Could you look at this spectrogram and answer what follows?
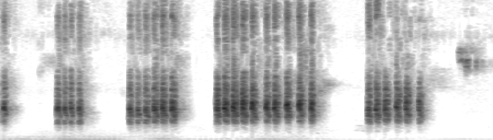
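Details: Long-tailed shrike copying other songbirds, delivering clustered bursts of grating, rapidly pulsed notes separated by short pauses, ending with a faint high whistle; a low soft hum underneath.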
